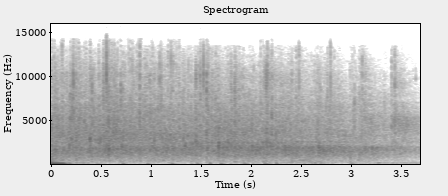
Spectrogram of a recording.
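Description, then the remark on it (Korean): An audience applauds one another as a gesture of love and blessing, a dense, steady wash of many hands clapping that holds evenly for several seconds and tapers slightly at the end, with no talking over it. “서로에게 사랑과 축복의 박수를 드리겠습니다.”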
